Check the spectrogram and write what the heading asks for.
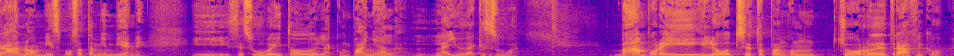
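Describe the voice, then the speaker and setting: A man's voice: medium pitch, a little mellow, in a large hall. A man giving an informal Sunday homily, telling stories and acting out the people he quotes. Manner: chatty storyteller who acts out quotes in raised voices. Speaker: preacher.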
